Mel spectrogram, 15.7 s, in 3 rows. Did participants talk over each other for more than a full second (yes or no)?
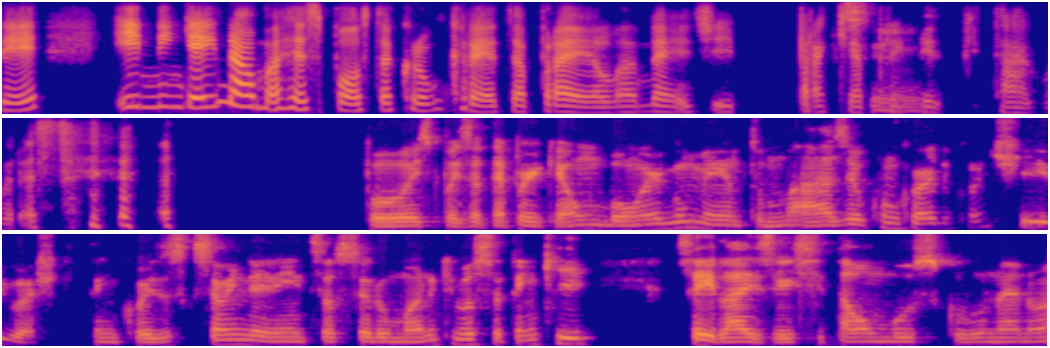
no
